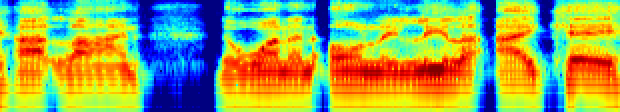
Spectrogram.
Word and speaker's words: Lila Ike: Because I've heard so many people pronounce your name different ways. Yeah, man, it's Lila Ike.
